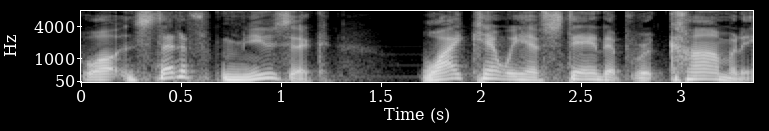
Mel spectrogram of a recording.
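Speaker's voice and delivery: ordinary delivery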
